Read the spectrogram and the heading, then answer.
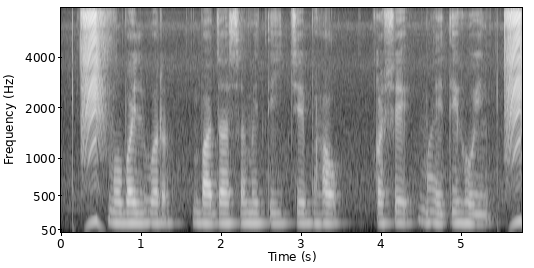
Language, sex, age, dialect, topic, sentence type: Marathi, male, 25-30, Varhadi, agriculture, question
